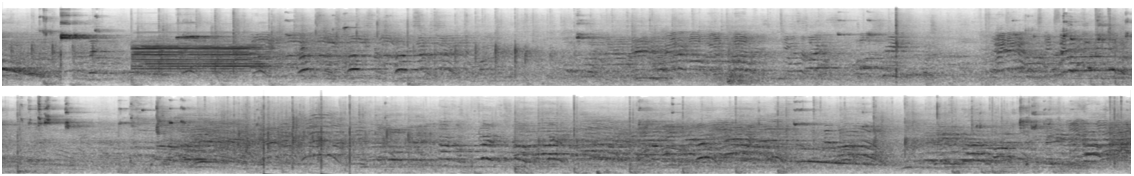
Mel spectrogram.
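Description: Basketball game in a gymnasium: a ball bouncing on the hardwood floor amid players' and spectators' voices calling out, echoing in the large hall. A short steady tone sounds about two seconds in.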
